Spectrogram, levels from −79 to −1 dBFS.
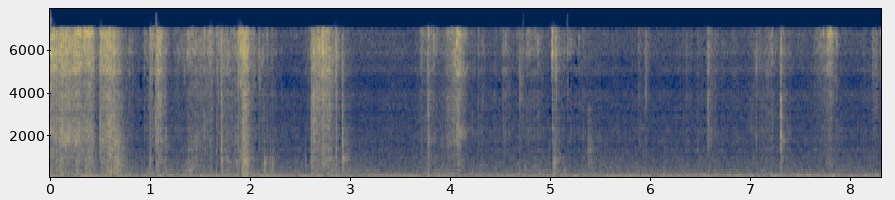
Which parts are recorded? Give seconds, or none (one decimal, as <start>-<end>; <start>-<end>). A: none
